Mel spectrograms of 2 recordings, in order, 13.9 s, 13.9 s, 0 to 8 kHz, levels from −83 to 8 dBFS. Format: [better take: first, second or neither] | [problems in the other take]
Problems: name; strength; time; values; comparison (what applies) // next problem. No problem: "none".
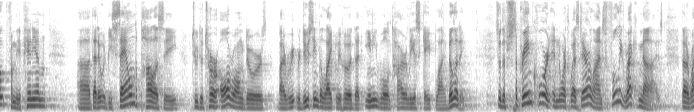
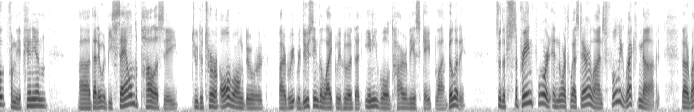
first | noise reduction (neural diffusion model UNIVERSE++)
